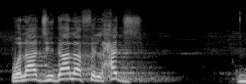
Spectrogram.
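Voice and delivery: slow, drawn-out Arabic recitation; تلاوت کے انداز میں آہستہ; Quranic recitation. Acted. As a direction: recite the verse slowly and reverently. Quran verse recited in sermon.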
